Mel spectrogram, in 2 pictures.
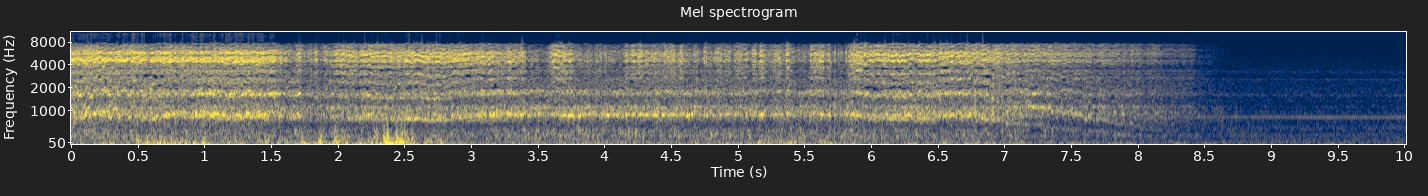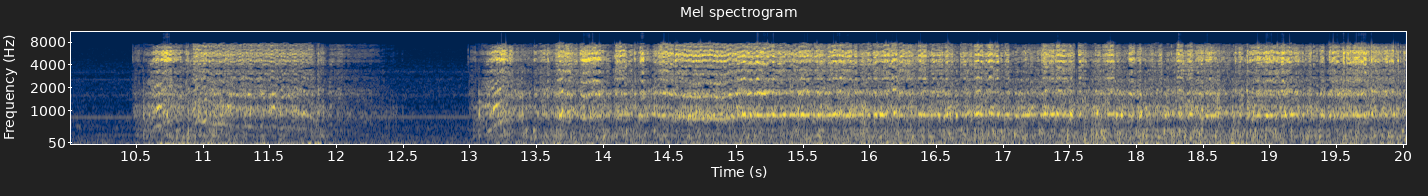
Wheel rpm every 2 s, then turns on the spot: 210, 220, 230, 130, 0, 30, 50, 220, 230, 230.
none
